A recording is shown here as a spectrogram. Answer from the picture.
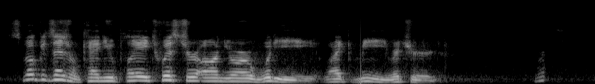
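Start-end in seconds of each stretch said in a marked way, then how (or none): none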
